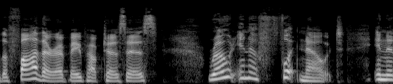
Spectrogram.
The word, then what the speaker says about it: apoptosis: Since it's the ptosis part that means to fall, and it's pronounced without the P, even though it's spelled with a P, P-T-O-S-I-S, Kerr suggested that his discovery should be pronounced without the P, apoptosis.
